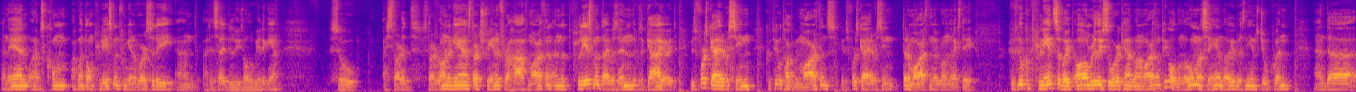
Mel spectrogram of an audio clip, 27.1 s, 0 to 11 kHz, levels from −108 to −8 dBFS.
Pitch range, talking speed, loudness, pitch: 105-125 Hz, 225 wpm, -30 LUFS, 115 Hz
